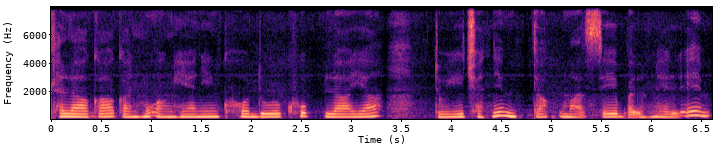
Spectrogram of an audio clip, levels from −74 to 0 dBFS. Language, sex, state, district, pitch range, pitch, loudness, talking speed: Mizo, female, Mizoram, Aizawl, 195-215 Hz, 200 Hz, -15 LUFS, 165 wpm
